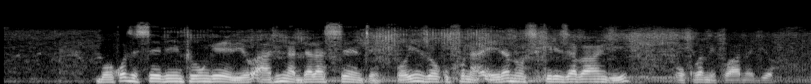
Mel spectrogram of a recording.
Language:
Ganda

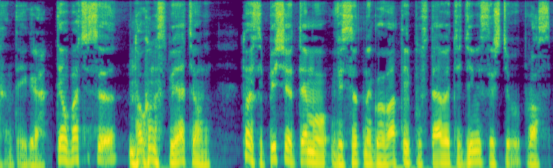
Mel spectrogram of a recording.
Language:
Bulgarian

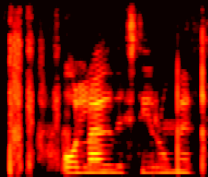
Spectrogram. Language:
Icelandic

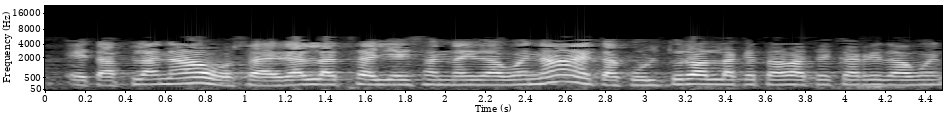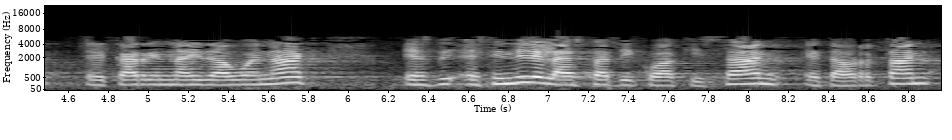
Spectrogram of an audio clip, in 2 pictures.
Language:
Basque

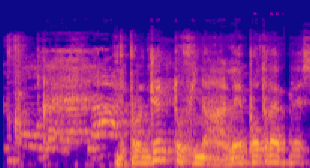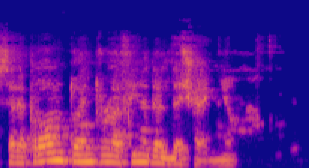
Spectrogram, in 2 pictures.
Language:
Italian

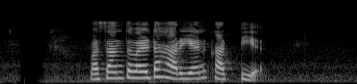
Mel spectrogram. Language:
Sinhala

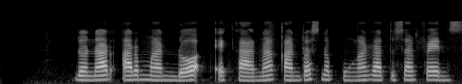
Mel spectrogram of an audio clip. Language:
Sundanese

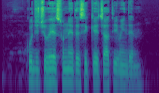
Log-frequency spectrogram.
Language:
Khetrani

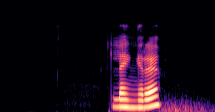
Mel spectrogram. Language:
Swedish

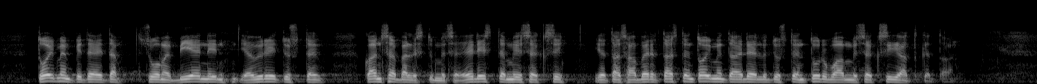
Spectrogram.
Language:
Finnish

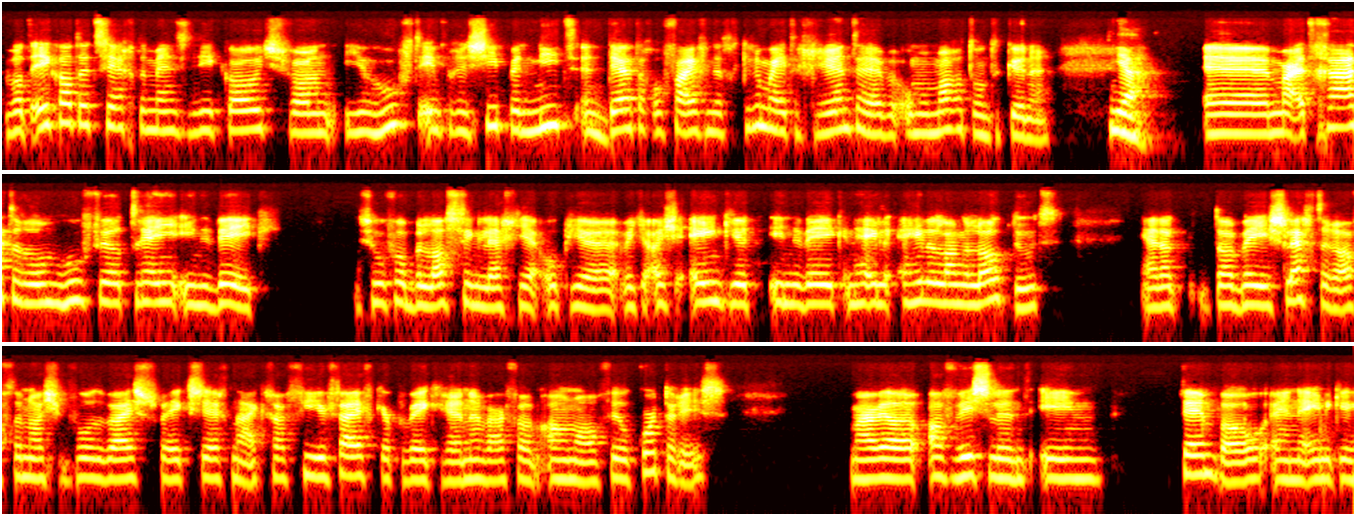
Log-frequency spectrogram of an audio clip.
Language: Dutch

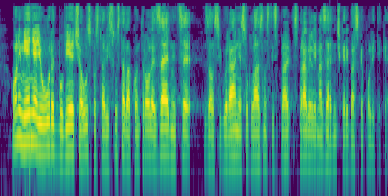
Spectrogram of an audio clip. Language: Croatian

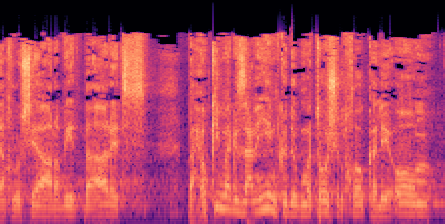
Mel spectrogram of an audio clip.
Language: Hebrew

